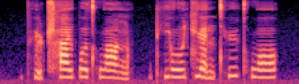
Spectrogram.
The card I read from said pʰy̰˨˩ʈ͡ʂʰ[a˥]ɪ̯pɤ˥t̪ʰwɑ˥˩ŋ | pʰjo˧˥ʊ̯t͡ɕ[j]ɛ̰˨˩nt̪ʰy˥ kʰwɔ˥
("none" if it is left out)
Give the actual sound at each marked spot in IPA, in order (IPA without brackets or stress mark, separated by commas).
a˥, ɥ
